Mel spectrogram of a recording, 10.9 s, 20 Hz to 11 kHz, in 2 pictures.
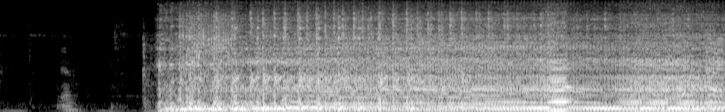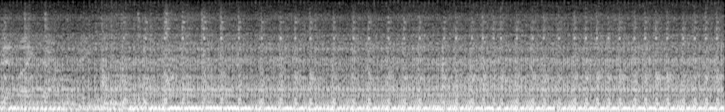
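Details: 1977 Suzuki GT185 two-stroke, abandoned, revival start on choke: engine catches after a second and settles into a steady, crackly two-stroke run at even speed; sounds healthy and clean.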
